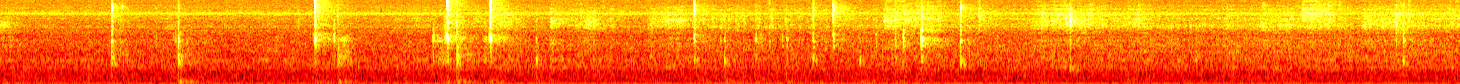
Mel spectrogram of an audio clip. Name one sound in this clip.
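Buttons and thumbsticks click softly on a handheld game console.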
